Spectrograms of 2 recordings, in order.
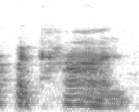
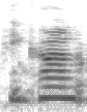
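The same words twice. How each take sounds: First: Pecan said puh-KAHN, with a reduced first vowel; pecan opening on a short "puh"; puh-KAHN pronunciation. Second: Pecan said PEE-kahn, starting on a long ee; pecan opening like the word "pea"; PEE-kahn pronunciation. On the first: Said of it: "or do you say pecan". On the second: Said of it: "do you guys say pecan". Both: Shown as a demonstration.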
